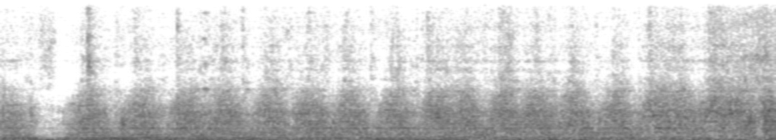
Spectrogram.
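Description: A pickup truck engine runs steadily, a continuous low rumble with a faint rhythmic chug, fairly loud, with no one speaking over it.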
